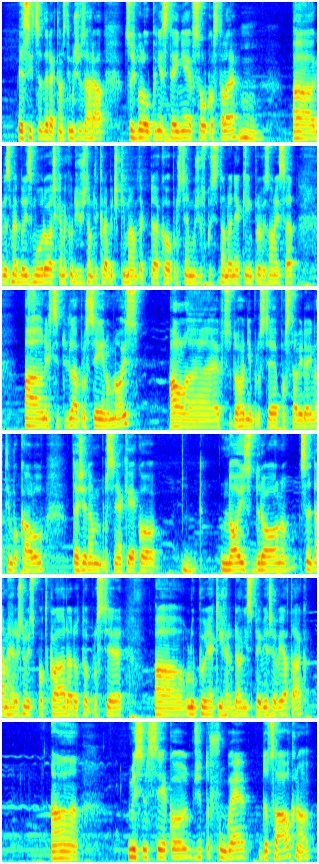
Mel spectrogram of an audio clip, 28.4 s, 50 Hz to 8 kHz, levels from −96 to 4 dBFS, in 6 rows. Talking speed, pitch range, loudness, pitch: 180 wpm, 135-145 Hz, -22 LUFS, 140 Hz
